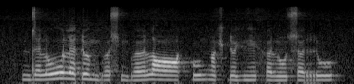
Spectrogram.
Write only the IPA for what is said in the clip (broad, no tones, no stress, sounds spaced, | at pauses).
n d ɛ l oː l ɛ ɗ ɵ m b ɵː s m b œ l ɑː k͡p u ŋ ɑ̃ ʃ ɗ ø vʲ ẽ h œ l õ s œ r u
